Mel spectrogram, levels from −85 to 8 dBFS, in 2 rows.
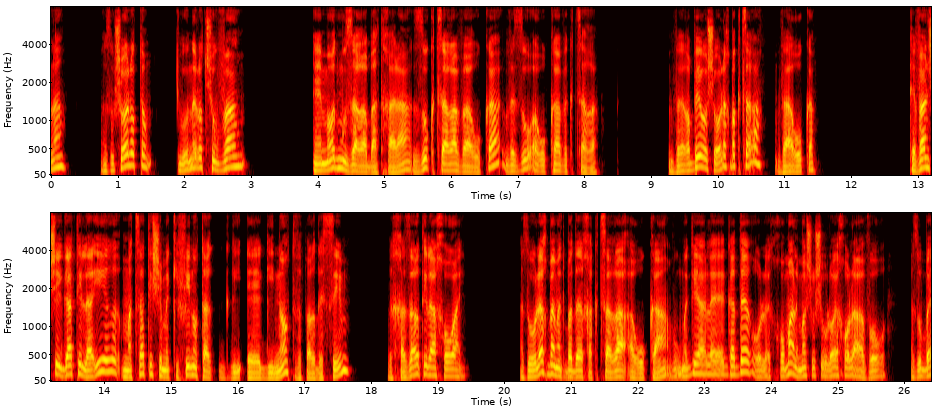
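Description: Nothing technically wrong turns up in this speech recording; it has simply been through ordinary call microphone processing, which trims the deepest bass and leaves nothing above 8 kHz, and that's just how a call sounds.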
